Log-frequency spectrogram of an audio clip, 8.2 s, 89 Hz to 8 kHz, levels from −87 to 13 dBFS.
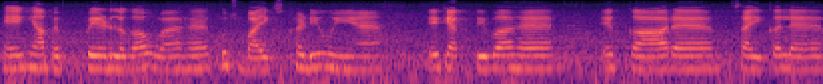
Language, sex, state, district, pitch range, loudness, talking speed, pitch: Hindi, female, Haryana, Charkhi Dadri, 200-210 Hz, -19 LUFS, 145 wpm, 205 Hz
